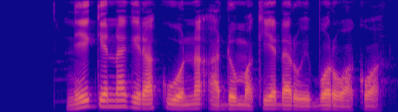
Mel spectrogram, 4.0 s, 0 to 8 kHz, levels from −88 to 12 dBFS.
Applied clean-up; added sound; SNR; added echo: none; none; none; none.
